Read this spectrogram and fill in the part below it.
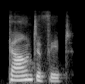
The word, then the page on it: counterfeit: Indian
